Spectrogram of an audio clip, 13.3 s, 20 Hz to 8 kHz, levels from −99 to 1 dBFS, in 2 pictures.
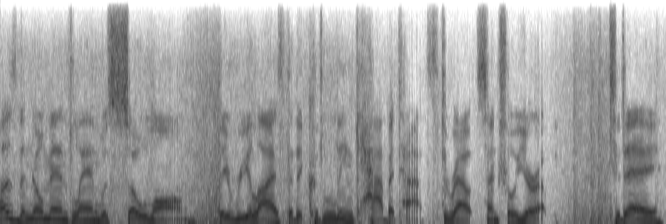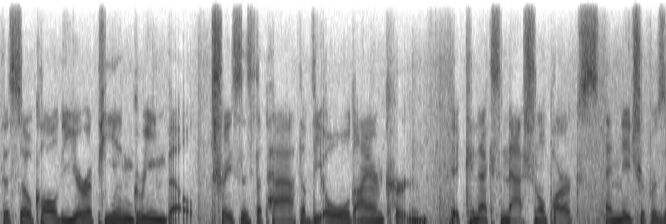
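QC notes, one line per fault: Throughout, gain pumping: loud and soft parts end up closer in level and the sound is squashed, swinging around 15 dB, likely a fast limiter fighting gain set far too high.
4.06 to 12.23 s, overdone noise removal: just after "that it could link" the background drops and breaks up into twinkly specks as quiet bands get gated out.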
